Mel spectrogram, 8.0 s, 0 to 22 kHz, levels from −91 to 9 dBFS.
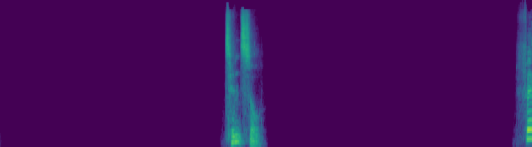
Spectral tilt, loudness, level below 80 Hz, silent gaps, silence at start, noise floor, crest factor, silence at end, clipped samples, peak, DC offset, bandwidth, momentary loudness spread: -3.5 dB/octave; -21 LUFS; -70 dBFS; 4.22-7.66 s; 3.4 s; under -90 dBFS; 26 dB; 0 s; under 0.1%; -2 dBFS; under 0.1%; 18.5 kHz; 19 LU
